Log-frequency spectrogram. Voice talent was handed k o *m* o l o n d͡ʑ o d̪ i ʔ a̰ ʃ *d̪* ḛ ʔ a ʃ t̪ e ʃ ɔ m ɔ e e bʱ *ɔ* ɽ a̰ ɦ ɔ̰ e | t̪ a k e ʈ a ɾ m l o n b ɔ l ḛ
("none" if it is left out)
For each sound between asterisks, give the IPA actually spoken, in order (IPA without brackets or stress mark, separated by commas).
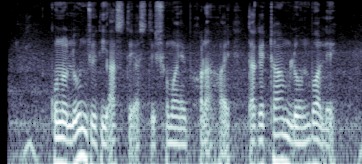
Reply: n, t̪, ɔ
